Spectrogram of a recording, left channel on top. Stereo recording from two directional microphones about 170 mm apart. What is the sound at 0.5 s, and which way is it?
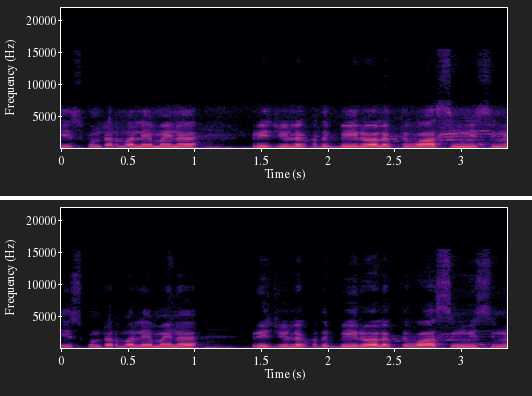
A man's voice, 30° right (ahead or behind).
